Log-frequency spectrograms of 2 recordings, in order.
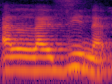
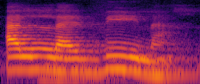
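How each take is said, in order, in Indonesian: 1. Huruf tengahnya adalah bunyi z yang bergetar. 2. Huruf tengahnya adalah 'th' seperti di 'this'. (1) "bukan allazina" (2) "tapi alladzina, ya, lidahnya digigit"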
